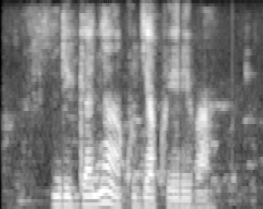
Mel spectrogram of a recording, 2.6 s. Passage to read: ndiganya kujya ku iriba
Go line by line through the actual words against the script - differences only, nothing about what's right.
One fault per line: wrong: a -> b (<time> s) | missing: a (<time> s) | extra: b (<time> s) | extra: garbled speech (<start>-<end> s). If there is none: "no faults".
no faults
